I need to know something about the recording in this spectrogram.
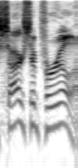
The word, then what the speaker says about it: sarsaparilla: Was there an R in there? Did you know that? Sarsaparilla.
